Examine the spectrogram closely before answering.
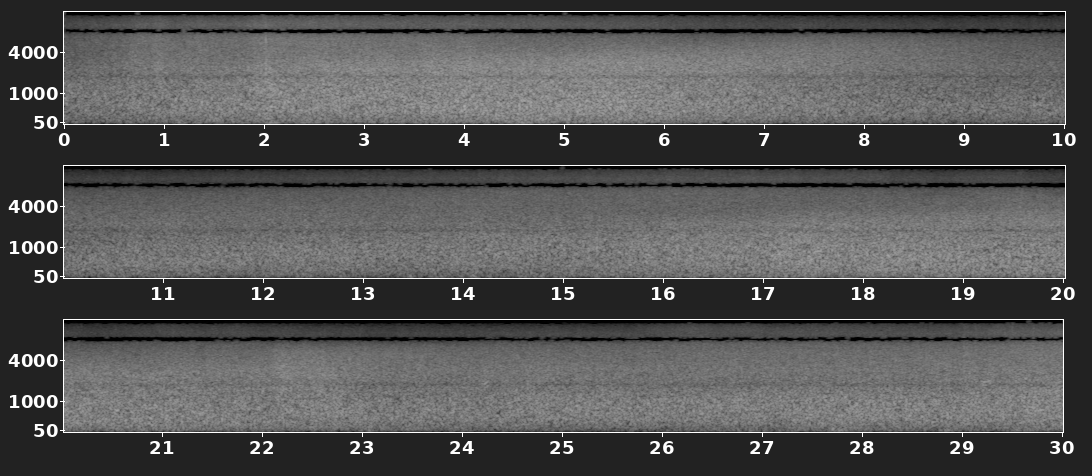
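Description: Ocean surf: waves breaking and washing up the shore as a continuous rushing that swells and eases slowly, with a louder swell a few seconds in and another past the middle.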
